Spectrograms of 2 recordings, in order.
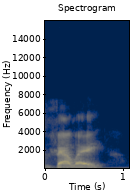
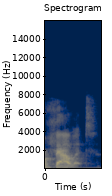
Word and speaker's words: valet: So, for example, a word like V-A-L-E-T, which we could pronounce valet or valet. Mm-hmm. And if you ever watched Downton Abbey, they said valet.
